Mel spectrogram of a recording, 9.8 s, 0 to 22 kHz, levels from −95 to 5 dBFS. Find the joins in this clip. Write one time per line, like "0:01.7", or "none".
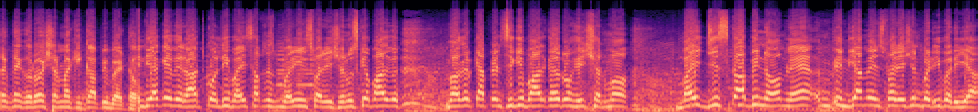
0:01.4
